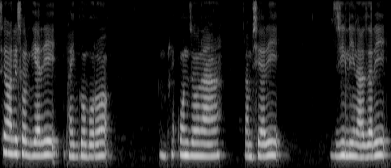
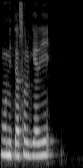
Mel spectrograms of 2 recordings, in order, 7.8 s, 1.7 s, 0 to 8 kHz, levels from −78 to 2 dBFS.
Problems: none marked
